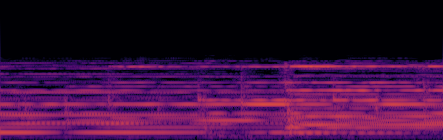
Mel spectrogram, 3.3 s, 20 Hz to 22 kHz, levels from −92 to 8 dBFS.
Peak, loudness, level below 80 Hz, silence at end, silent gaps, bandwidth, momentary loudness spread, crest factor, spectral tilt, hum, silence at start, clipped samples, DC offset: -24 dBFS; -37 LUFS; -86 dBFS; 0 s; none; 4.5 kHz; 10 LU; 14 dB; 1 dB/octave; none; 0 s; under 0.1%; under 0.1%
